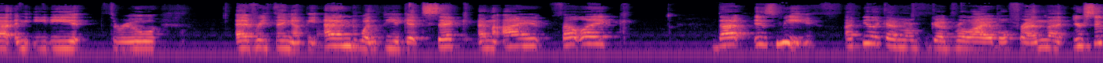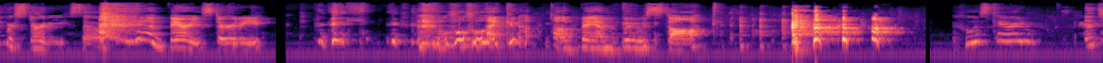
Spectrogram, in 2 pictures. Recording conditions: poor sound quality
